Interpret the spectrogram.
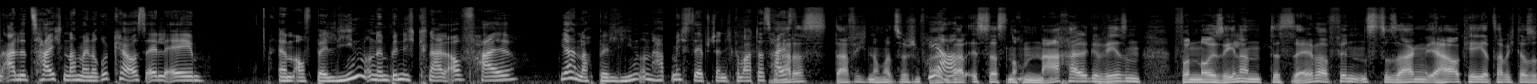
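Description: No audible technical faults anywhere in this recording.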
